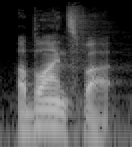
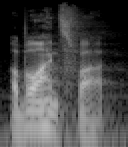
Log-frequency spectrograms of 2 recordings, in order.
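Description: No difference in how they are said.

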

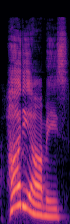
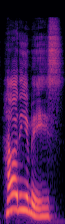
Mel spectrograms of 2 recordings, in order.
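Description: First: "Armies" said like the plural of army; trying out pronunciation. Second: "Amies" opening on a plain A, no AR; trying out pronunciation. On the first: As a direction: say "Hardy Armies" with an AR opening. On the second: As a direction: say "Hardy Amies" as written, unlike "armies". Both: Shown as a demonstration. Tries two pronunciations of a name.

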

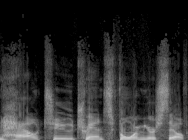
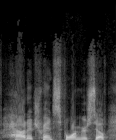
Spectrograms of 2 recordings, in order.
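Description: First: Slow, word-by-word dictation. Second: Said in the usual way. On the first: Real, not acted. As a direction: spell it out slowly for listeners typing it in. Dictating what to type in.

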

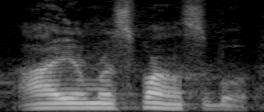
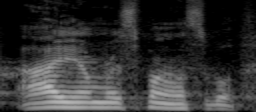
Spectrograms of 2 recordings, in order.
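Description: The two takes are said the same way.

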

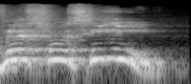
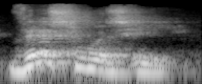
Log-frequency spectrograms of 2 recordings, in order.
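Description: First: This was he cried out high. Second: Said in the usual way. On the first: Shown as a demonstration. John the Baptist cries out to the crowd, raised high. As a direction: call out This was he, pitched high. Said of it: "cried out".

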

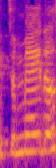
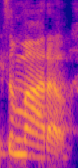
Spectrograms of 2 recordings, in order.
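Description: First: Tomato said "tuh-MAY-doh"; American-style tomato, middle syllable rhyming with "may"; tomato with long A. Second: Tomato said "tuh-MAH-toh"; British-style tomato, middle syllable like "ma"; tomato with broad A. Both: Shown as a demonstration. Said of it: "some people say tomato".

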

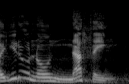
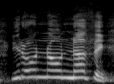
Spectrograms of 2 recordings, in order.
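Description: First: Said in the usual way. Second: "know" shouted high and loud; a loud, rising preacher's cry on "know"; emphatic shout. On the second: Shown as a demonstration. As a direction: punch "know" hard. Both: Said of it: "repeated punchline".

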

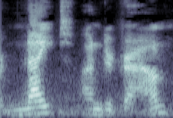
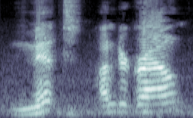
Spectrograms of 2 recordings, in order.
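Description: First: "Night" said with a long i; long-vowel "Night" before "Underground"; KNYTT as "Night". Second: "Knit" said with a short i; short-vowel "Knit" before "Underground"; KNYTT as "Knit". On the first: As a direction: say "Night" to rhyme with "bite". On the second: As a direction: say "Knit" to rhyme with "bit". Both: Shown as a demonstration. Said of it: "tell me how you would pronounce it".

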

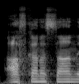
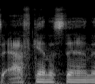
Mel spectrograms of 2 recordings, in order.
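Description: First: Afghanistan with broad ah vowels, Af-GHAHN-is-tahn; respectful pronunciation. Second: Afghanistan with flat a as in cat, af-GAN-is-tan; careless American pronunciation. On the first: Respectful American naming the country, Afghanistan with broad ah vowels. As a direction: say Afghanistan the way locals do, open ah sounds. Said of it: "if they're more respectful, knowledgeable Americans". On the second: Ignorant American saying Afghanistan with flat cat vowels. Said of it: "they're other Americans". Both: Shown as a demonstration.

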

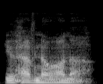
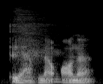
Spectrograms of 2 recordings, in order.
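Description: First: The samurai line with an Australian accent creeping in; Australian-tinged attempt at the character voice; half-Australian samurai voice; slipping into Australian accent. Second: Samurai line, softer and more restrained; softer stern samurai voice for the quote; lightly voiced samurai, held back; the character voice. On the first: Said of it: "I was gonna do it in Australian accent". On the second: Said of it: "I don't have to do The Voice". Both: Shown as a demonstration.

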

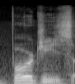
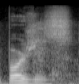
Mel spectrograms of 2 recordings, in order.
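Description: First: Borges said as BOR-jeez; Borges, "dg" sound in the middle; first pronunciation option. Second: Borges said as BOR-zhiz; Borges, soft zh and short final vowel; alternative pronunciation. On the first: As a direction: say Borges with a hard j and an "eez" ending. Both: Shown as a demonstration. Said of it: "say it both ways".

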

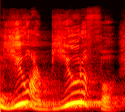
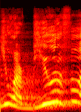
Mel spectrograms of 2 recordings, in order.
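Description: First: Said in the usual way. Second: "beautiful" said higher and louder; emphatic repeat. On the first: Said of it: "I'm gonna say it again". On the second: Shown as a demonstration. Preacher tells the women again, "beautiful" higher and louder. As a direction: lift and punch "beautiful" on the repeat. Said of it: "one more time".

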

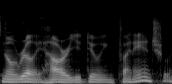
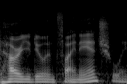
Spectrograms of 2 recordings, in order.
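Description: First: Really pushed with a rising tune, the rest said fast; insistent stress on really. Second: Said in the usual way. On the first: Retold or imitated. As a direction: press hard on really to insist. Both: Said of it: "She goes".

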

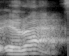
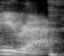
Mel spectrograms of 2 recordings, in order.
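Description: First: Erat said the Czech way, not EE-rat; Czech pronunciation. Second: Erat said the familiar English way, EE-rat; American pronunciation. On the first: Acted. Imagined Nashville shopper greeting the player, Erat pronounced Czech-style. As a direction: give Erat the corrected native vowels. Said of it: "nobody's going up in Nashville at the grocery store saying". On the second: Shown as a demonstration. What Nashville locals really say, Erat in American pronunciation. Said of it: "they're saying Erat for sure".

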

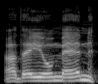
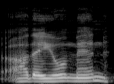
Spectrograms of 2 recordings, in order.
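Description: First: High, impatient repeated question; insistent, high-pitched demand. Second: High-pitched character question; higher voice, first asking; questioning Georg. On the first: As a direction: press for an answer, pitched well up. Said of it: "he repeated impatiently". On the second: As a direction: ask it in a raised voice. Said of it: "asked Georg". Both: A narrator's reading.

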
